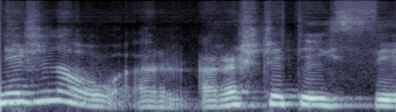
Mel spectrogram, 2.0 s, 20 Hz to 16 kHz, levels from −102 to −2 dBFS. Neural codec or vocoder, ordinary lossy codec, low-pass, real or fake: codec, 44.1 kHz, 7.8 kbps, DAC; Opus, 32 kbps; 14.4 kHz; fake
